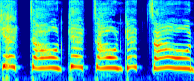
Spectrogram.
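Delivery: crowd of voices yelling together.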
